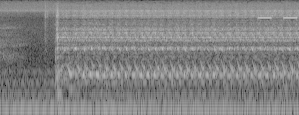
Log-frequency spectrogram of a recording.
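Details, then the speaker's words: Diesel truck on a gin pole truck build, cranked in the cold: slow, uneven starter churn at roughly three turns a second that never catches; not firing, though it later starts and high-idles. "It's not even trying to fire, is it?"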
